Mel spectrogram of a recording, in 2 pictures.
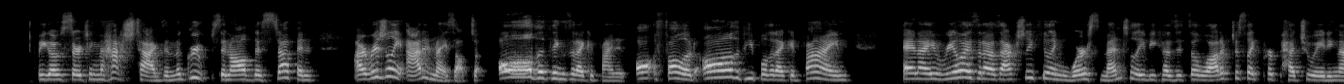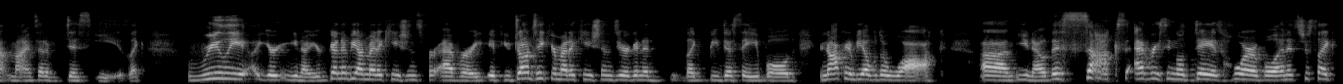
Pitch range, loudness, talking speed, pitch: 205-260 Hz, -24 LUFS, 225 wpm, 225 Hz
